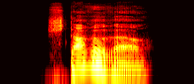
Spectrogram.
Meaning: inflection of starr: 1. strong/mixed nominative masculine singular comparative degree 2. strong genitive/dative feminine singular comparative degree 3. strong genitive plural comparative degree
- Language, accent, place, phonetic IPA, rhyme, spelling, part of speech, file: German, Germany, Berlin, [ˈʃtaʁəʁɐ], -aʁəʁɐ, starrerer, adjective, De-starrerer.ogg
